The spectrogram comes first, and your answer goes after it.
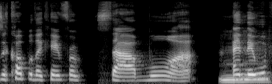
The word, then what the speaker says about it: Samoa: And the reason that I know that it's pronounced samua, right, is because we watch um 90day fiance and in 90day fiance there was a couple that came from Samoa and they would pronounce it that way.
